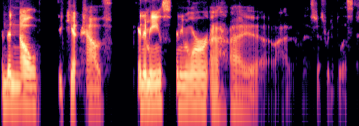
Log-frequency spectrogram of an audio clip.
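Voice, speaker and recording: Low-voiced woman chatting on a livestream. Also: fairly even intonation, slow pace, clear, resonant tone, dry recording. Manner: chatty and blunt, with frequent asides and restarts. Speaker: livestream host. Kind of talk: casual livestream chat, reading viewer comments.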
